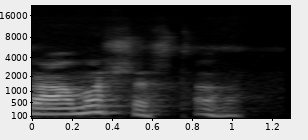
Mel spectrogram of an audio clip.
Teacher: मूर्धन्य सा हो गया, विसर्ग को मूर्धन्य सा हो गया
